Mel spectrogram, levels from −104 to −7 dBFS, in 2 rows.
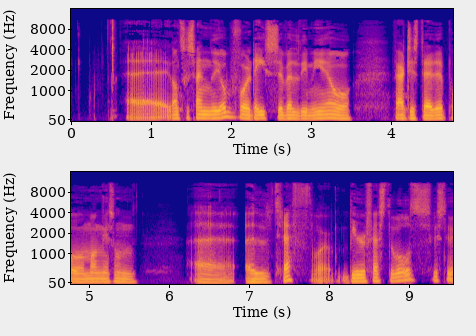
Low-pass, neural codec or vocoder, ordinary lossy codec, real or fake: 10.8 kHz; none; MP3, 48 kbps; real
